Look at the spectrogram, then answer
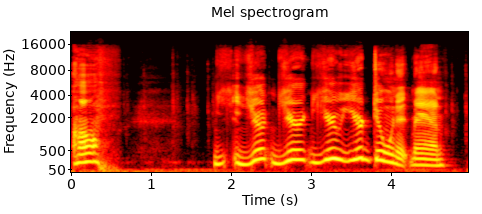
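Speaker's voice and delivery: slow, sympathetic, pitying, encouraging tone. Acting out what viewers would comment out of pity: imitating a pitying commenter. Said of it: "this is you commenting".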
